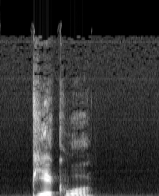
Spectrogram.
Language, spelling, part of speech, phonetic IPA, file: Polish, piekło, noun / verb, [ˈpʲjɛkwɔ], Pl-piekło.ogg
